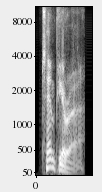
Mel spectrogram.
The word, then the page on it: tempura: British English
